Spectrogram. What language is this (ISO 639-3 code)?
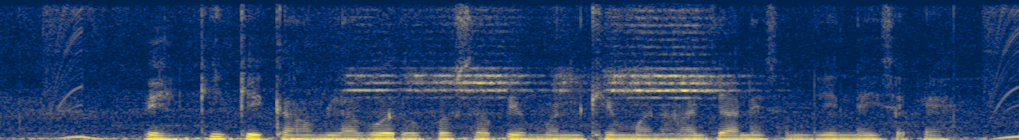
hne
